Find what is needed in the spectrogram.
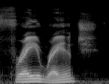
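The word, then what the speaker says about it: Frey Ranch: down favorite uh apple juice ever is called fray ranch and bell type that in it's f-r-e-y space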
